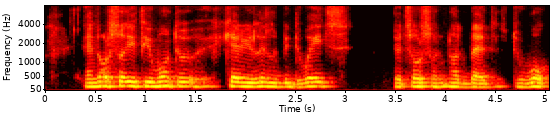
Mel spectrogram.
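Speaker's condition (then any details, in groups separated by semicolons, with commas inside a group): Parkinson's disease; diagnosed 2010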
